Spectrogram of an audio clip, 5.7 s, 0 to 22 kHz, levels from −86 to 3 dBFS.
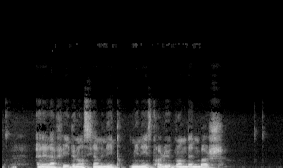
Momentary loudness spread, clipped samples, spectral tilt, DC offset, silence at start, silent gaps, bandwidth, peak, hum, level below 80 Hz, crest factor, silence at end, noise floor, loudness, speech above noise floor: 9 LU; under 0.1%; -7 dB/octave; under 0.1%; 0.25 s; none; 7.8 kHz; -2 dBFS; none; -48 dBFS; 12 dB; 1.25 s; -61 dBFS; -12 LUFS; 50 dB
